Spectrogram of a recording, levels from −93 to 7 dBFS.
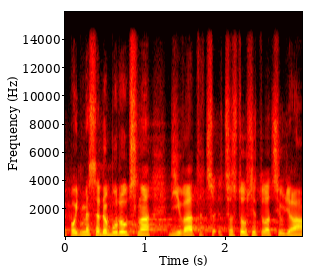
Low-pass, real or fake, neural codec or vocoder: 14.4 kHz; fake; autoencoder, 48 kHz, 128 numbers a frame, DAC-VAE, trained on Japanese speech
